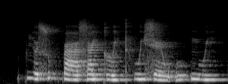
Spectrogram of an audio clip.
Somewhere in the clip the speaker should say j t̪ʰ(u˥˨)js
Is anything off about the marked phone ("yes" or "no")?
yes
